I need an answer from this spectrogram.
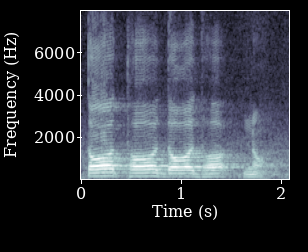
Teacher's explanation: जीभ दांत में टच कर रही है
